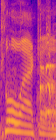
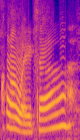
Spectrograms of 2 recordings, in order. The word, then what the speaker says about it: cloaca: This year's hottest album is Yoshi's Huge Eggline Cloaca by Boris the Soviet Love Hammer. It's pronounced cloaca. Cloaca.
